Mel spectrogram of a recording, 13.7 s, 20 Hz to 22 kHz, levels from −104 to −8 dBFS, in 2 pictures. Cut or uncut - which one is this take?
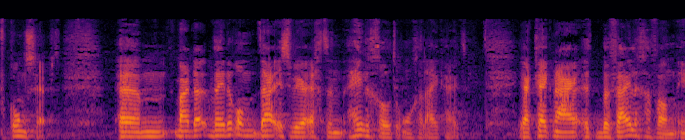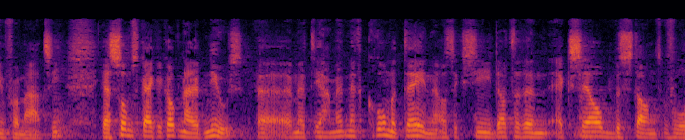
uncut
